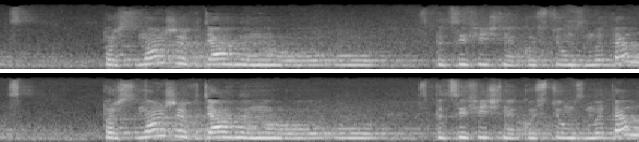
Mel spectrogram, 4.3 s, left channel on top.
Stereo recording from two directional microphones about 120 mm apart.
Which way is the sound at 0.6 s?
40° right (ahead or behind).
